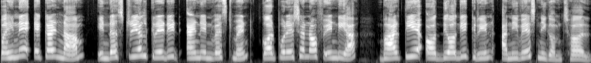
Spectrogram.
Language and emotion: Maithili, neutral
